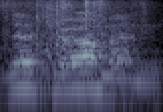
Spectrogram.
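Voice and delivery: loud, drawn-out German accent; proper German accent. Shown as a demonstration. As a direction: demonstrate a heavy German accent, slowly. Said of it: "accent, it should be".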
